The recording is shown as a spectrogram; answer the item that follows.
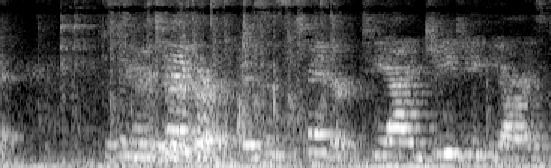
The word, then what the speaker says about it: Tigger: How do we pronounce this word? Come on. This one. Tigger.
